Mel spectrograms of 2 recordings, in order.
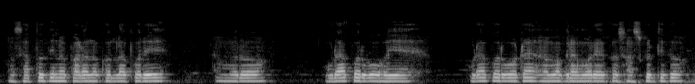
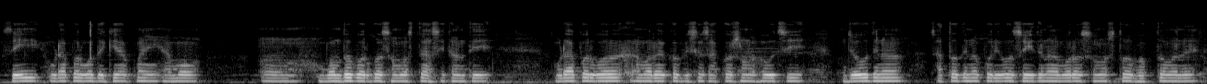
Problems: constant background noise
